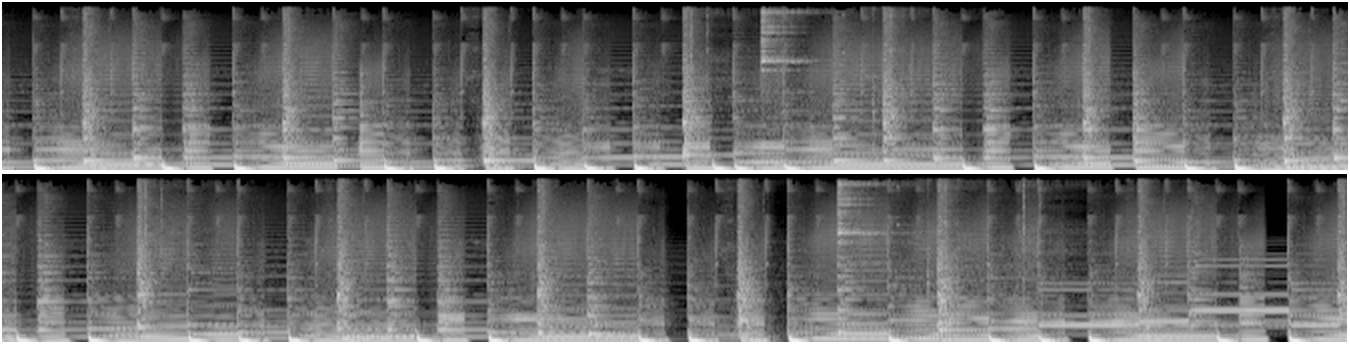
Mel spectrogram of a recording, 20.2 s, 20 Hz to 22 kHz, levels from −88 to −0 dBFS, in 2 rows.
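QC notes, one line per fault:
No faults heard anywhere in this clip.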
